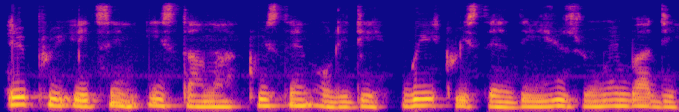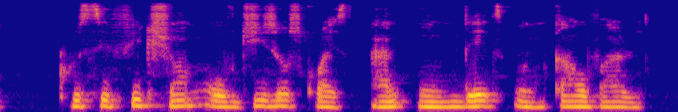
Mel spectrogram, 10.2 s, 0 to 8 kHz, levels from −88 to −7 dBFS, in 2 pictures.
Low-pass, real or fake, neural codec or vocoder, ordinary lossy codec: 7.2 kHz; real; none; none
